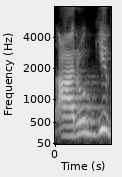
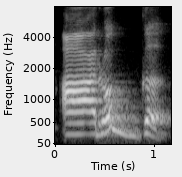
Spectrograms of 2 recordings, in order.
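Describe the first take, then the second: First: The word is said plainly, without pressure on r. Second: The word is said with pressure on the r. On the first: The speaker calls it wrong. "आरोग्य को सरलता से नहीं बोलना है" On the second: The speaker calls it right. "र पर pressure जाएगा"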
